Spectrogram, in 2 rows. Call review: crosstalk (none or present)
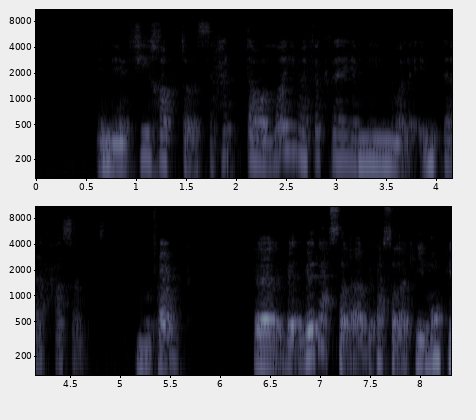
none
